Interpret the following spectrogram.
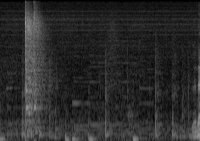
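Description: A plastic part clattering as it is dropped into a metal motorcycle pannier about half a second in, followed by a few light knocks of handling inside the case. Faint background music runs underneath.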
